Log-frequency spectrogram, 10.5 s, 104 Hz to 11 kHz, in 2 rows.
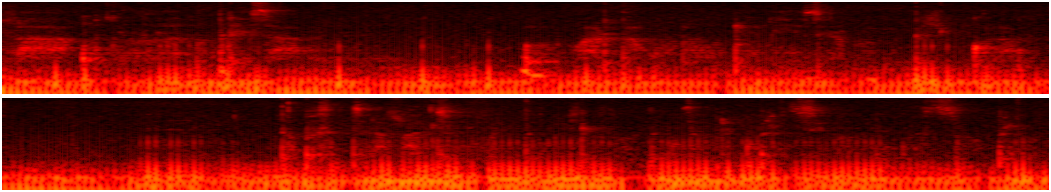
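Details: Domestic female cat's low rumbling purr, recorded for ASMR alongside whispering; the purr runs steadily with brief dips between breaths about every 0.7 seconds, whispered words and light clicks drifting above it.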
